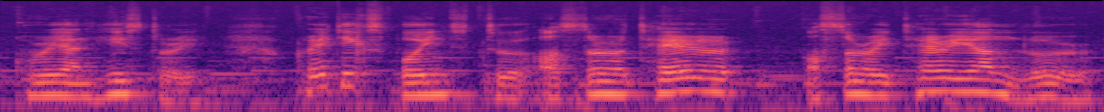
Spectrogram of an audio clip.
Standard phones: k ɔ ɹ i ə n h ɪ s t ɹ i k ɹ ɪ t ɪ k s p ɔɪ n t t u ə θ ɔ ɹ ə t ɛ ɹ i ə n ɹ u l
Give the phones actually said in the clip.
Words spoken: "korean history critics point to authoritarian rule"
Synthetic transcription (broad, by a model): k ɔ ɹ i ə n h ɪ s t ɹ i k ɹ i t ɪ k s p ɔɪ n t t u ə t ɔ ɹ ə t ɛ ɹ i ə n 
